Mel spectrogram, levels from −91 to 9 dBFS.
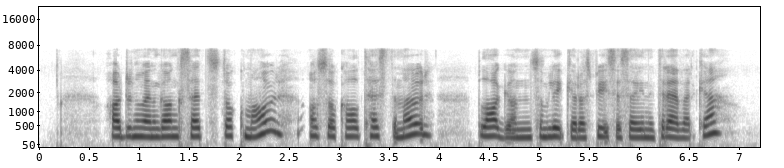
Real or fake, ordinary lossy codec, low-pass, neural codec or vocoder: real; AAC, 48 kbps; 7.2 kHz; none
